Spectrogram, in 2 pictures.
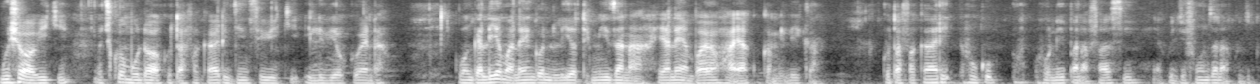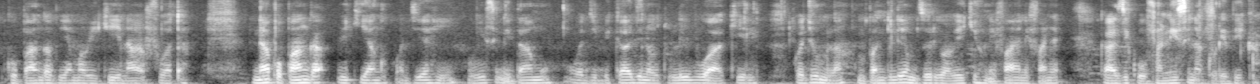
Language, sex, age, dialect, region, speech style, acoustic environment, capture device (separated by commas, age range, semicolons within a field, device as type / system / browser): Swahili, male, 18-24, Kenya - Mombasa, Kenya, focused, silence, mobile / Linux / Chrome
